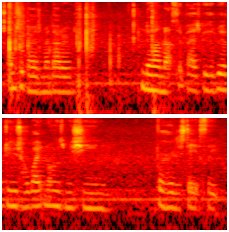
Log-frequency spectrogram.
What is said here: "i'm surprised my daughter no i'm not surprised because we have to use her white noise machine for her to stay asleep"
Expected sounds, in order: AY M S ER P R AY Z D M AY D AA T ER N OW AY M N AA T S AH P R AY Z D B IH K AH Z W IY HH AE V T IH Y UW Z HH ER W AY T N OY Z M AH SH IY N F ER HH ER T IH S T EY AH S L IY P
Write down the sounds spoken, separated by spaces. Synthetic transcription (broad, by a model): AY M S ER P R AY Z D M AY D AA T ER N OW AY M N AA T S AH P R AY Z D B IH K AH Z W IY HH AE F T IH Y UW Z HH ER W AY T N OY Z M AH SH IY N F ER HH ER T IH S T EY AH S L IY P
